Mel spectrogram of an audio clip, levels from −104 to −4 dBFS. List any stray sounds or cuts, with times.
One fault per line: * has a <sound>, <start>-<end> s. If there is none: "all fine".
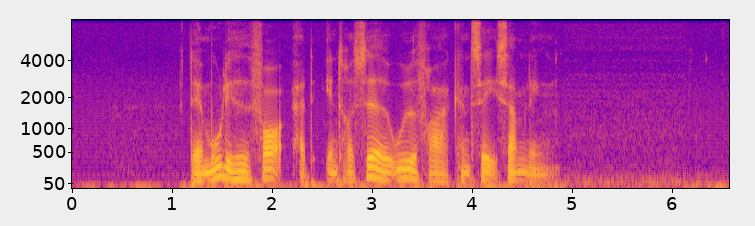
all fine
